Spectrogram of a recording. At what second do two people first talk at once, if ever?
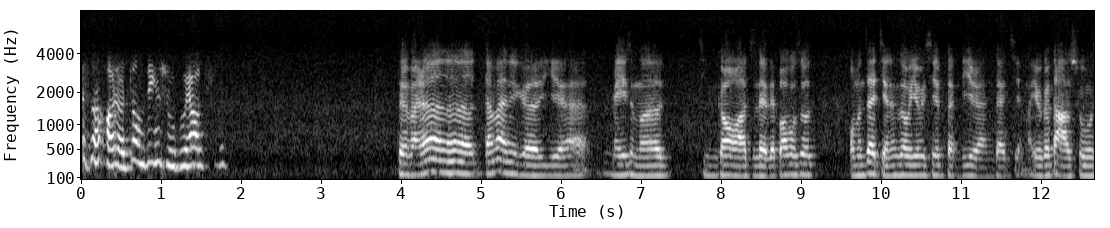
none

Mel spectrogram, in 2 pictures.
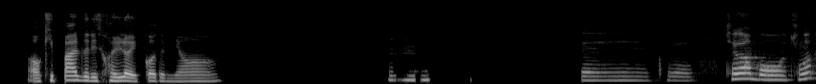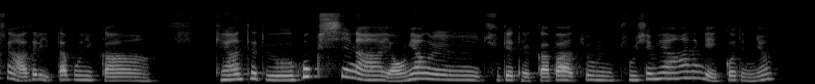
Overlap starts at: none

